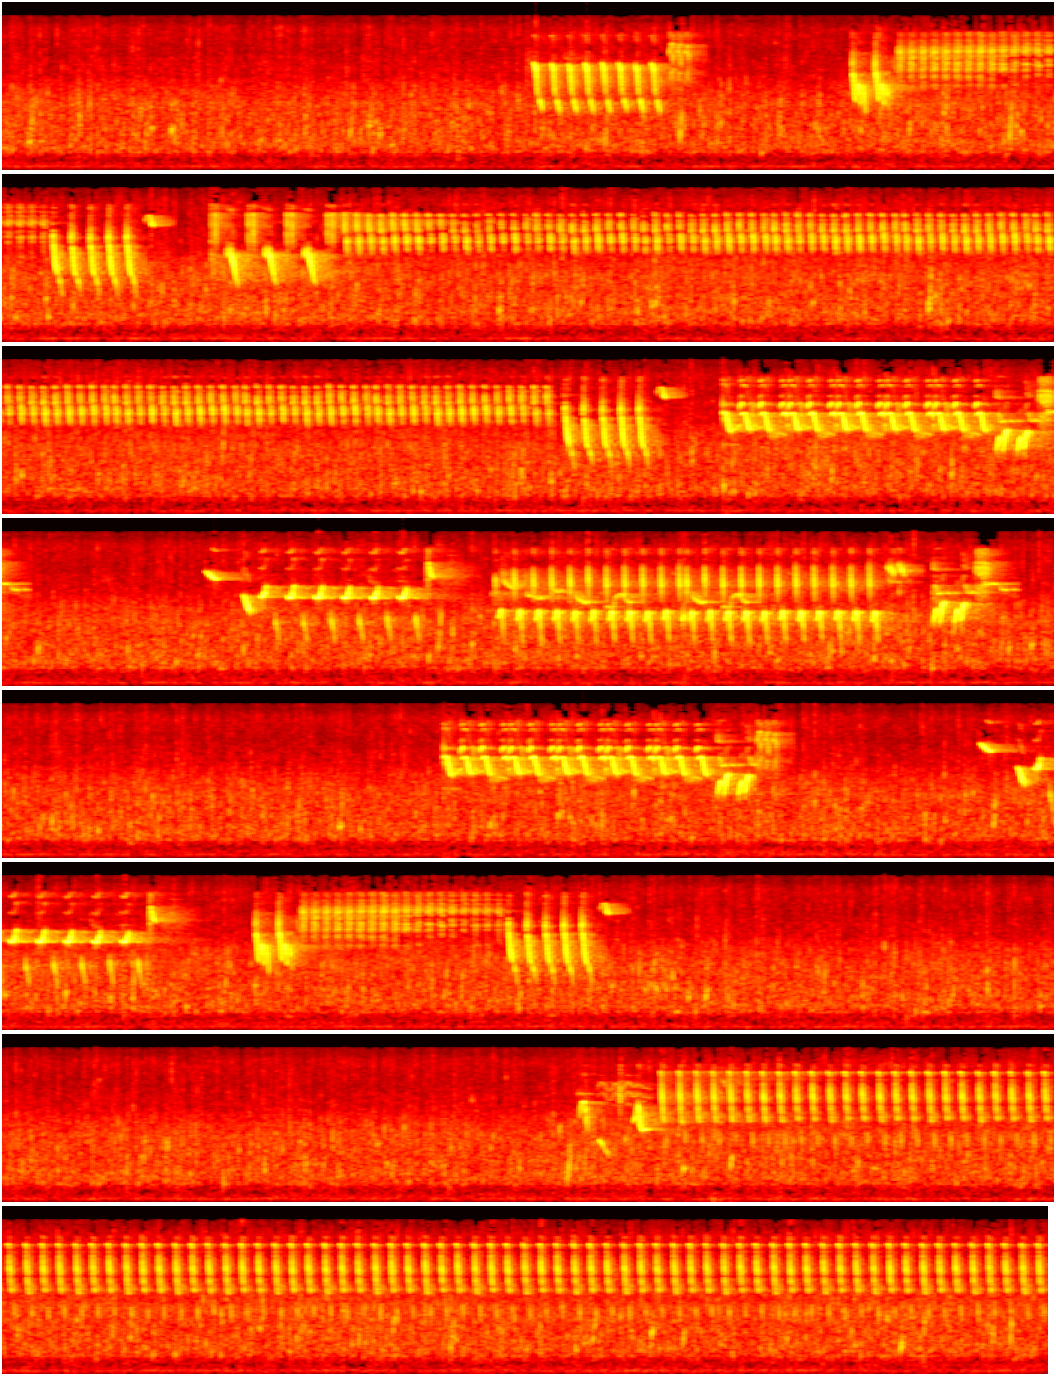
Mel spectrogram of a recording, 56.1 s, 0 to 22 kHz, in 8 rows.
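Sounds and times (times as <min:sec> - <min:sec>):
water trickling: 0:00.0 - 0:56.0
songbird singing: 0:03.5 - 0:04.7, 0:05.7 - 0:21.2, 0:22.4 - 0:27.8, 0:31.0 - 0:33.3, 0:34.6 - 0:39.2, 0:45.9 - 0:56.0.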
